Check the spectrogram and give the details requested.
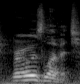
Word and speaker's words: Roslewicz: So first thing, what is the proper pronunciation of your name? Perfect. It's called. No, the other one. Oh, Roslewicz. Roslewicz.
